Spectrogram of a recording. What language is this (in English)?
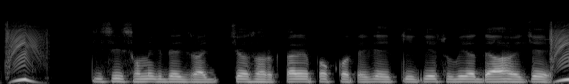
Bangla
